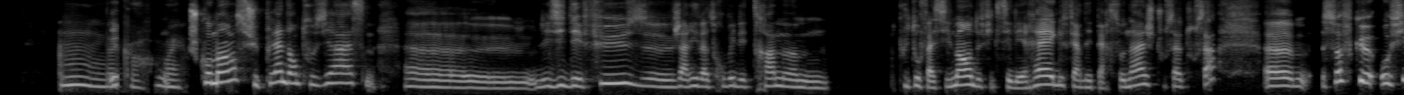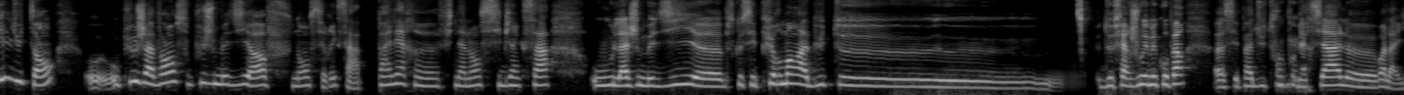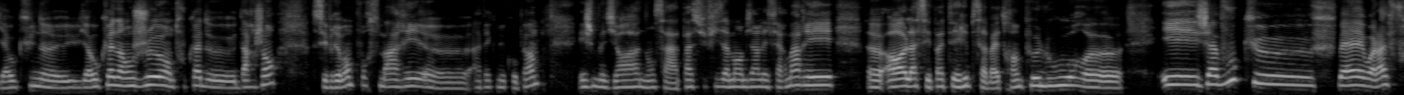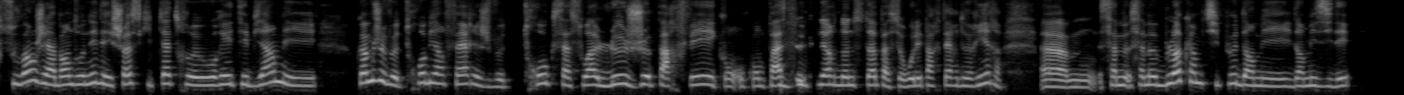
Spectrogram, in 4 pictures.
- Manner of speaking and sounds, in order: drawn out: "heu"; blowing; stressed: "pas"; drawn out: "hem"; blowing; stressed: "le"
- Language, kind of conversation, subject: French, advice, Comment le perfectionnisme t’empêche-t-il de terminer tes projets créatifs ?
